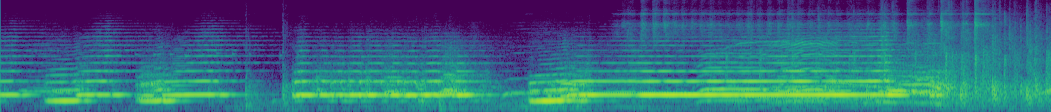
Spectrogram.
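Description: A horn blows long, steady blasts in an echoing hall.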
